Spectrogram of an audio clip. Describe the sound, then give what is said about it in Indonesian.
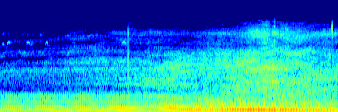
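Many motorcycle engines drone steadily, their harmonic hum shifting and rising in pitch as one passes by, with traffic noise building toward the end and no one speaking. “ntar ini motor banyak banget ntar ya ini kalau mau dengar suara motornya gini nih”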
